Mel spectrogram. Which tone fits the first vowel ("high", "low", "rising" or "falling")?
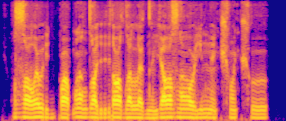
low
